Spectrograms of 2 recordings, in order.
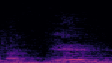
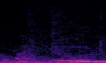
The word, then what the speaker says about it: Pasteur: Dice Pasteur, no Pasteur.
